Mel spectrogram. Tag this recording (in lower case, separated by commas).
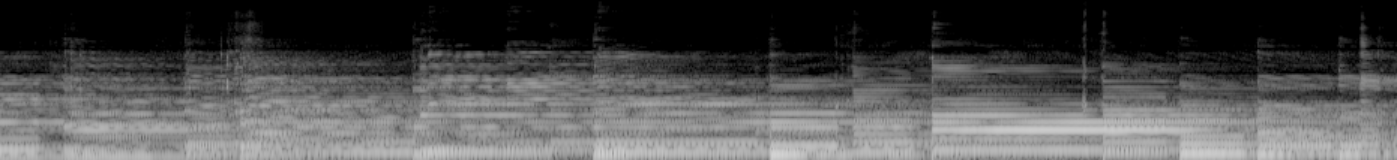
guitar, musical instrument, strum, music, plucked string instrument, bass guitar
